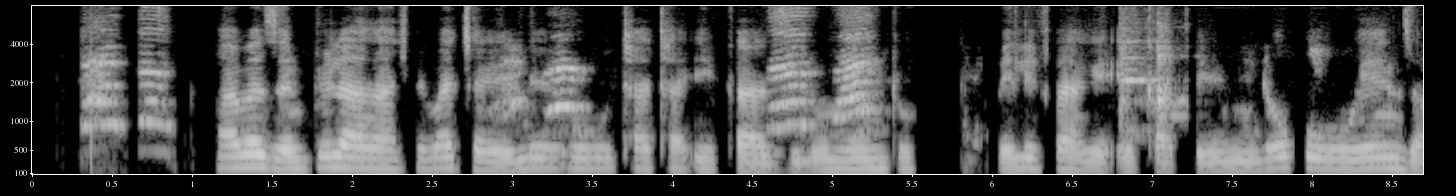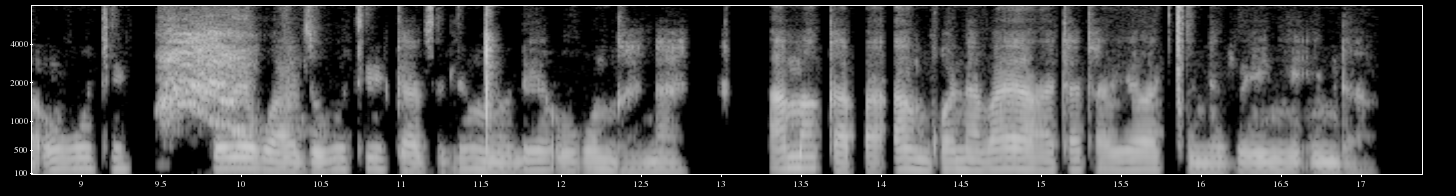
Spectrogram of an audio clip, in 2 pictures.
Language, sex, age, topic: North Ndebele, female, 25-35, health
